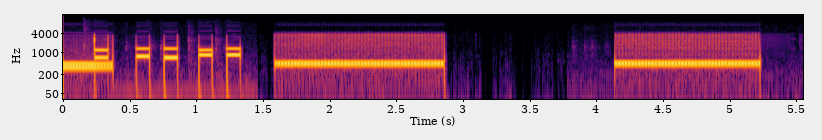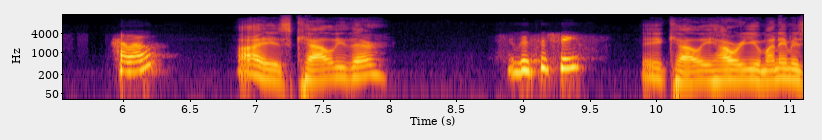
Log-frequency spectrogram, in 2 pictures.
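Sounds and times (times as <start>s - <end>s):
telephone dial tone: 0.0s - 2.9s, 4.1s - 5.3s
telephone ringback tones: 1.6s - 2.9s, 4.2s - 5.2s
speech: 7.0s - 8.0s, 9.0s - 11.1s.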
